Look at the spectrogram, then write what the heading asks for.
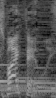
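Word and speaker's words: SPY×FAMILY: And today we're talking about, drumroll, I say it, Spy Family. Spy Family. Okay. With a silent X.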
